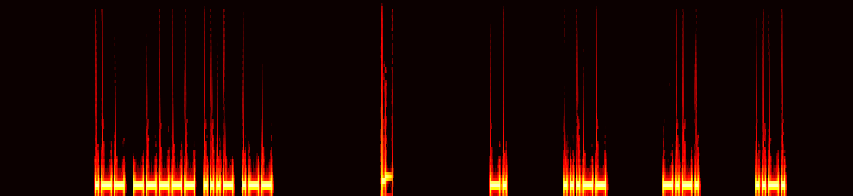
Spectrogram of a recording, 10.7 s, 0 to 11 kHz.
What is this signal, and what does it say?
Morse code, heard as a keyed tone, about 30 wpm, spaced as for 15 wpm, 700 Hz. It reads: W0VW N3CF
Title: USA Call Signs - 4 Characters - 6x Character Spacing - 30wpm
